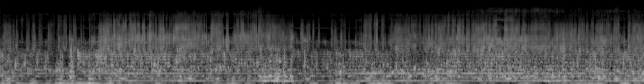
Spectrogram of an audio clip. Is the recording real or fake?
fake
